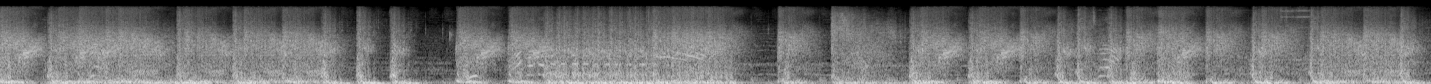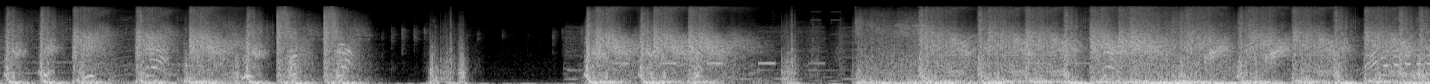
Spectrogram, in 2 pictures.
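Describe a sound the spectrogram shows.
Fast, punchy hits and blasts crash again and again in a fight.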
